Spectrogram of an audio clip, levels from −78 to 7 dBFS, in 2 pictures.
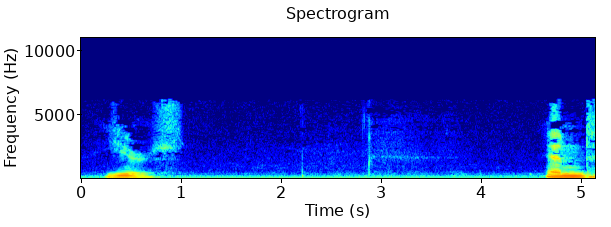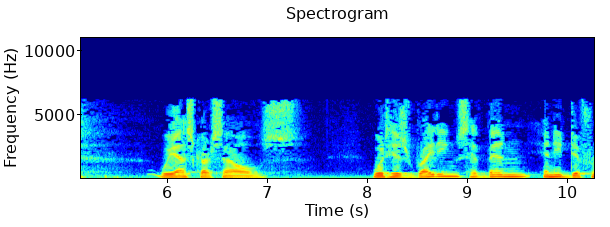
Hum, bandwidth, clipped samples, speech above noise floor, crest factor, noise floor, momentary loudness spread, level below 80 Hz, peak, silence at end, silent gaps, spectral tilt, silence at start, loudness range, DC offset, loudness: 60 Hz at -35 dBFS; 6.6 kHz; under 0.1%; 29 dB; 16 dB; -44 dBFS; 16 LU; -44 dBFS; -2 dBFS; 0 s; none; -7 dB/octave; 0.25 s; 11 LU; under 0.1%; -16 LUFS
